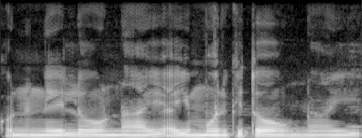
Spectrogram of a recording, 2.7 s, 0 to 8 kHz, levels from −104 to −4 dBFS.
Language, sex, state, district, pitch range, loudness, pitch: Telugu, male, Telangana, Mahabubabad, 110-115 Hz, -15 LUFS, 110 Hz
